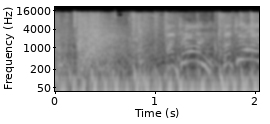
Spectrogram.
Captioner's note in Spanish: Disparos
